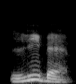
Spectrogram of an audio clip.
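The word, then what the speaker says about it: Liebe: ই এর রুলস আমরা কি পড়ছিলাম, যে ইটা যদি আমরা কোনো শব্দের শেষে পেয়ে থাকি তখন শুদ্ধ বা সুন্দর উচ্চারণের জন্য আমরা ইটাকে একটু হালকা এর মতো করে উচ্চারণ করব।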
